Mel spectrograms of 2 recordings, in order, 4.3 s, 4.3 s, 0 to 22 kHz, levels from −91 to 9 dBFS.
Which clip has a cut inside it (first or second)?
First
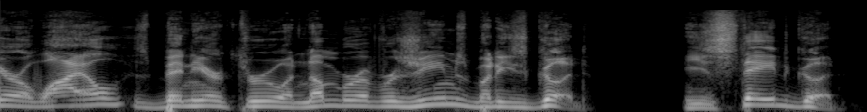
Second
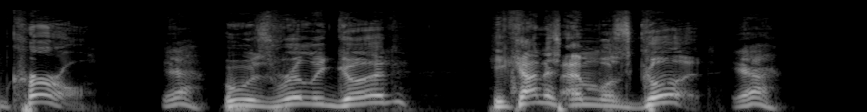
second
